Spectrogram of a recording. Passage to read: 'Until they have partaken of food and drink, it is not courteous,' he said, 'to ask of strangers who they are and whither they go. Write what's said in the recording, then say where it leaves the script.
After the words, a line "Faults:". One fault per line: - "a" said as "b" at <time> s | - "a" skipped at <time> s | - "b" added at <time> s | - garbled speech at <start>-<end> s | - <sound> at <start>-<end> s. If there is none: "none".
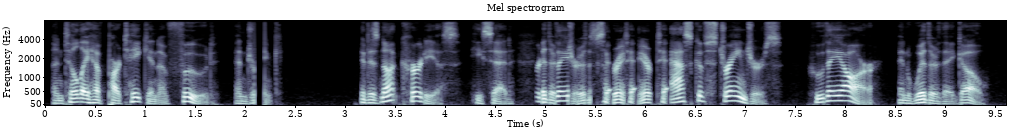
'Until they have partaken of food and drink, it is not courteous,' he said, [garbled] 'to ask of strangers who they are and whither they go.
Faults:
- dropout at 2.1-2.2 s
- garbled speech at 4.9-6.1 s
